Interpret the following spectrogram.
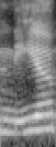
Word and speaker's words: NIA: So it's called the NIA Project. So that is at Grady Health. How do you spell that? And like NIA, like the Swahili word for purpose.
